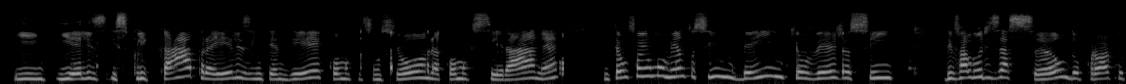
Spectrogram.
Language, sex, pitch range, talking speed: Portuguese, female, 230-285 Hz, 150 wpm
